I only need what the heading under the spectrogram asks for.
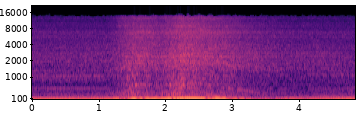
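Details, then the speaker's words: Carbureted GA13 Nissan B13 warming up after its no-start was fixed by rewiring the radiator fans back to the automatic switch: engine revs cleanly to a smooth peak for about two seconds and settles back to a steady, even idle; RPM described as fine. "ganda ng Menor Oh ayos na rin yung RPM niya okay"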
